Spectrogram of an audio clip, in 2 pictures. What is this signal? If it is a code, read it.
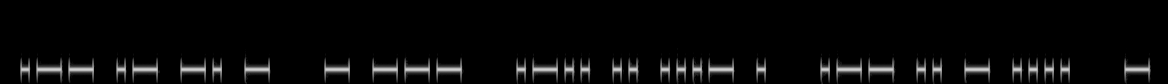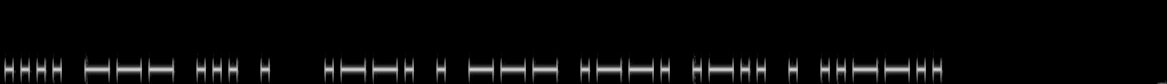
Morse code, heard as a keyed tone, about 15 wpm, 700 Hz. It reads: WANT TO LIVE WITH THOSE PEOPLE?
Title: Sentences from Top 1000 Words - Review Part 1 - 15wpm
